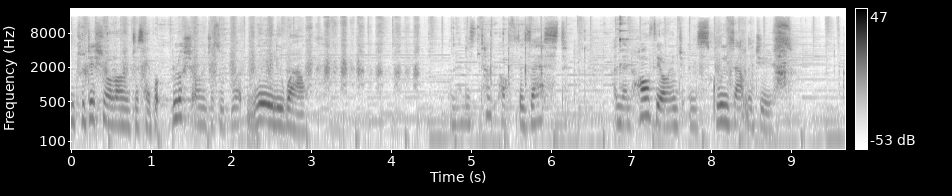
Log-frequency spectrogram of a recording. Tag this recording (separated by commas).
Music, Speech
